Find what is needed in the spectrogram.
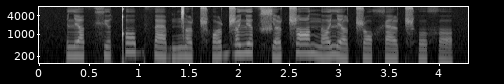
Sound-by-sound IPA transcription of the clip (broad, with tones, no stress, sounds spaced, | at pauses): lʲ ɑ˨ θ xʲ ʊ˨ ǃ ɔ˦ b θ æ˨ b ŋ͡ǀ ʌ˨ ʈ͡ʂʰ ɔ˨˦ ɖ͡ʐ ʌ˦ lʲ ʌ˦ θ ɕ ɜ˨˦ ʈ͡ʂ ɑ˦ n ʌ˨˦ lʲ ɑ˨ ʈ͡ʂ ɔ˨ x æ˨ ʈ͡ʂʰ ʊ˨ x ʌ˨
